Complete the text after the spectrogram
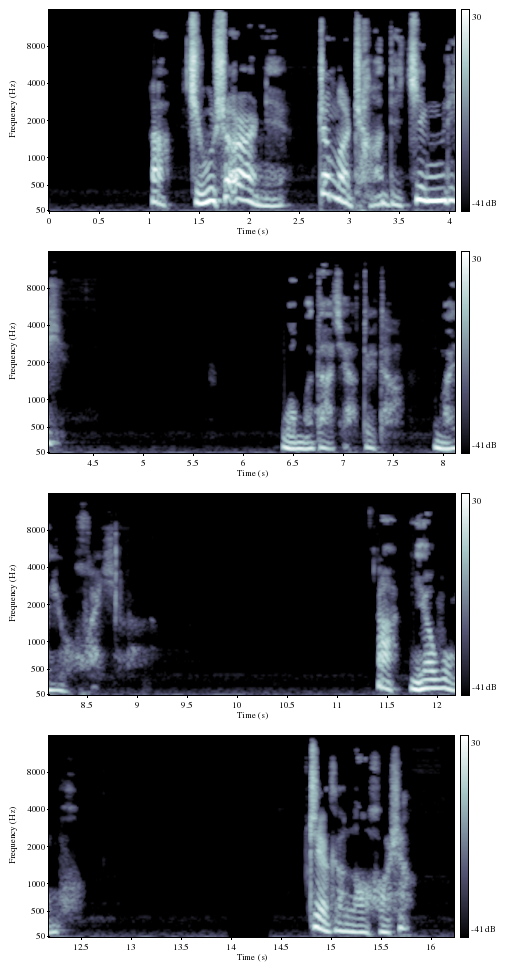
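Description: An elderly man speaks calmly and warmly into a close microphone, with pauses between phrases.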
